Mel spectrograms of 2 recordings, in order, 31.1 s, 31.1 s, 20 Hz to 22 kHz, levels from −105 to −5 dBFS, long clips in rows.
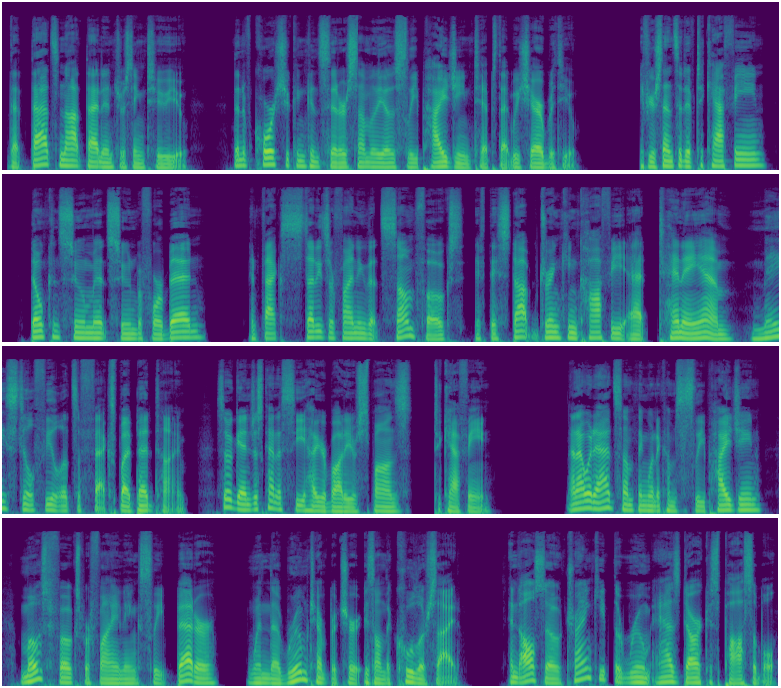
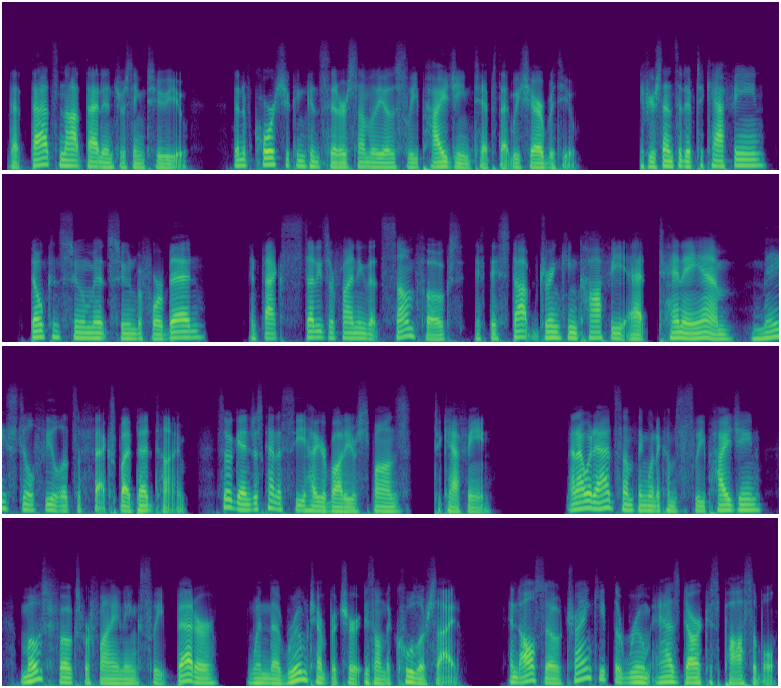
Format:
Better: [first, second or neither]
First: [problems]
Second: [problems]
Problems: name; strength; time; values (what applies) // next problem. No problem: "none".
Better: first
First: none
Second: muffled; very; fading above 2.5 kHz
